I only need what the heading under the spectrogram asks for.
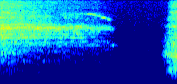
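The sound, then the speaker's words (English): A long, airy breath drawn slowly for about a second, then a short silence before the next breath begins. Soft, with no talking. “Take a deep breath, deep, deep breath.”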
